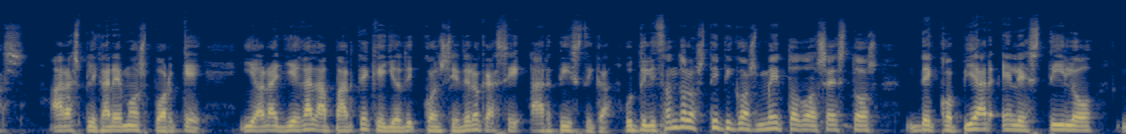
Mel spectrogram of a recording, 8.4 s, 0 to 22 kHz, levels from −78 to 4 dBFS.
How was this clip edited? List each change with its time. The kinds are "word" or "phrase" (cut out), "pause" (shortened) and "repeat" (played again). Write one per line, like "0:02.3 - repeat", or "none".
0:04.7 - pause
